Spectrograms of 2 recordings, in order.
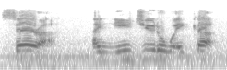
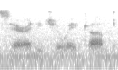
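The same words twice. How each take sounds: First: It is said in a loud voice. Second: It is said gently and softly.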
